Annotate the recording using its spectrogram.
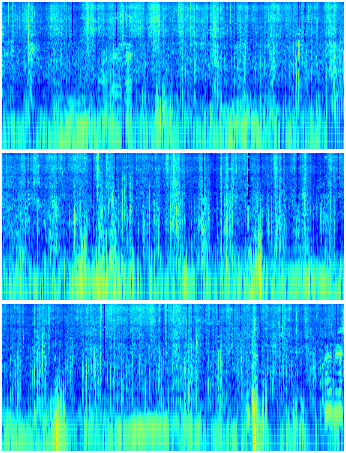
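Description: Footsteps crunching through deep, fresh snow, irregular steps, over a steady low rumble on the microphone.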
